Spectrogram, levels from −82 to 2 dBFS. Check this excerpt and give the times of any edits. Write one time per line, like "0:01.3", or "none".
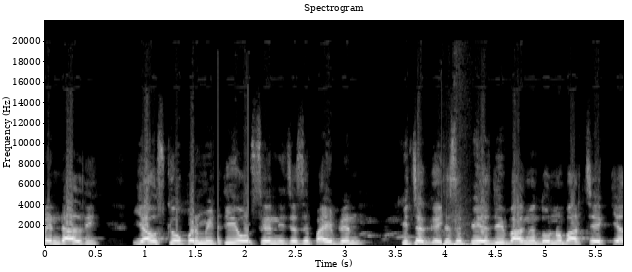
0:02.1
0:04.0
